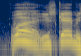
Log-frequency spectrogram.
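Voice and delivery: high-pitched voice of a heavy smoker. Mimicking a woman on screen who sounds like she smokes a lot. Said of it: "She sounds like she smokes a lot".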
